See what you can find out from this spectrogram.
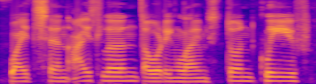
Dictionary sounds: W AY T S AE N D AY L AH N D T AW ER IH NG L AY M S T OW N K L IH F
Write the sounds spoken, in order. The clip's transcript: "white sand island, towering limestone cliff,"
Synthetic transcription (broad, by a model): W AY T S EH N AY L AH N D T AW ER IH NG L AY M S T OW N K L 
